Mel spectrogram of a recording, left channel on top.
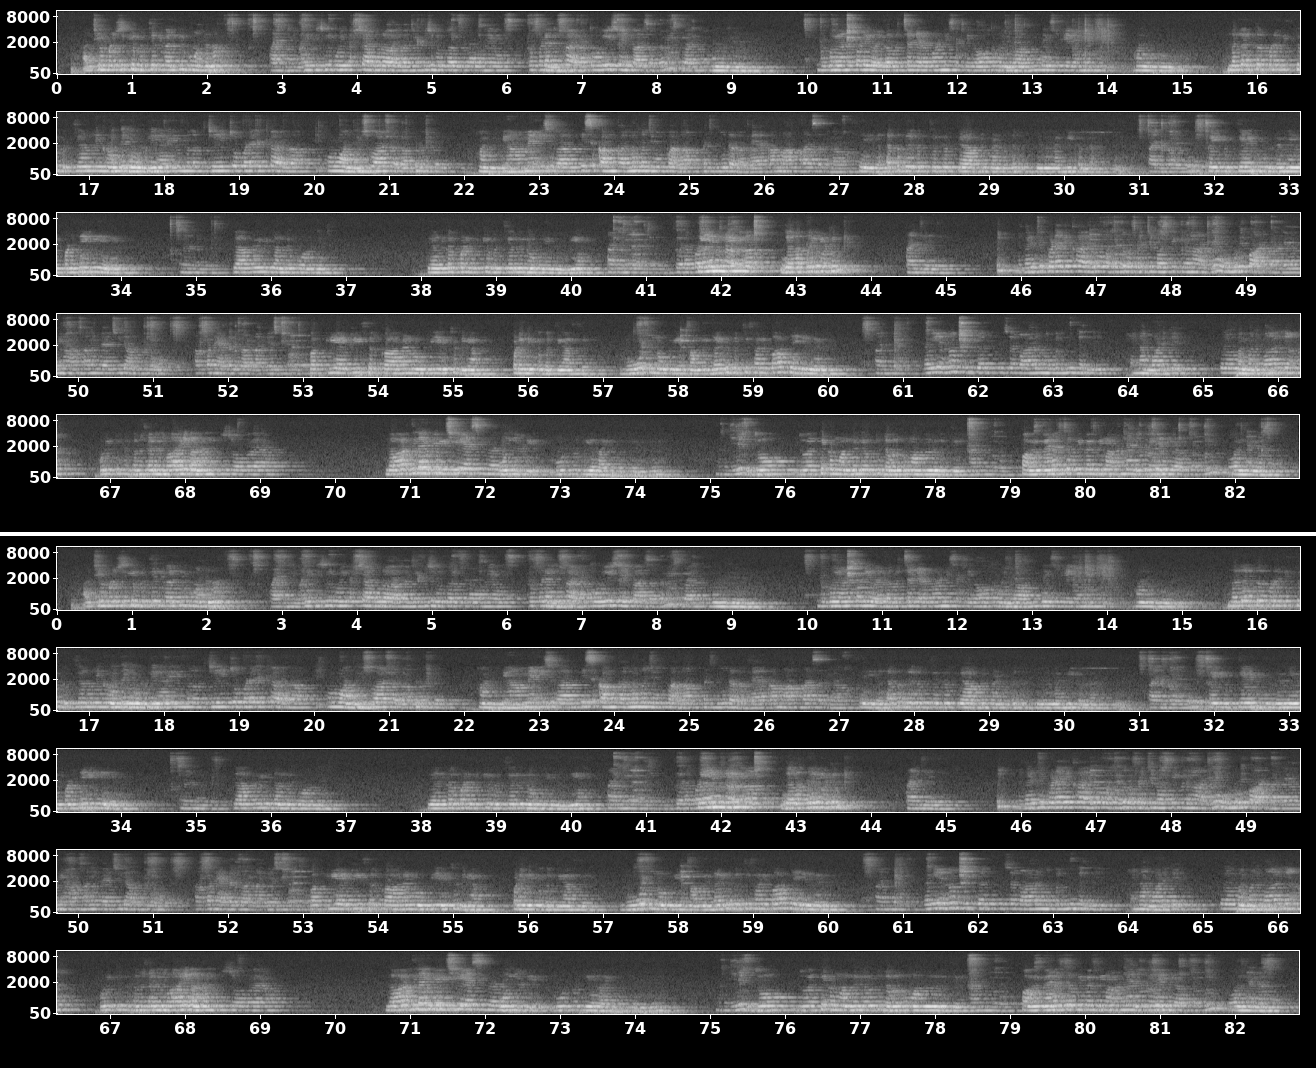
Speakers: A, on the left; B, on the left.
A: ਅੱਜ ਕੱਲ ਪੜ੍ਹੇ
B: ਕੁਛ
A: ਲਿਖੇ ਬੱਚੇ ਦੀ ਵੈਲਿਊ ਬਹੁਤ
B: ਹਾਂ
A: ਹੇਨਾ।
B: ਹਾਂਜੀ, ਜੇ ਕਿਸੇ ਨੂੰ ਕੋਈ ਅੱਛਾ ਬੁਰਾ ਹੋਏਗਾ ਜੇ ਕਿਸੀਂ ਕੋਈ ਗਲਤ ਬੋਲ ਰਹੇ ਹੋ ਕੋਈ ਪੜਾ
A: ਹਾਂਜੀ
B: ਲਿਖਾ ਹੋਏਗਾ। ਉਹੀ ਸਹੀ ਕਰ ਸਕਦਾ ਨਾ ਇਸ ਗੱਲ ਨੂੰ
A: ਹਾਂਜੀ ਹਾਂਜੀ
B: ਜੇ ਕੋਈ ਅਨਪੜ੍ਹ ਹੀ ਹੋਏਗਾ ਬ ਬੱਚਾ ਜਿਹੜਾ ਪੜ੍ਹ ਨੀ ਸਕੇਗਾ ਉਹ ਤਾਂ ਕੋਈ
A: ਹਾਂਜੀ
B: ਜਵਾਬ ਨੀ ਦੇ ਸਕੇਗਾ ਹੁਣੇ।
A: ਹਾਂਜੀ ਹਾਂਜੀ ਨਲਨ ਕੱਪੜੇ ਦੀ ਕੇ ਬੱਚਿਆਂ
B: ਇੱਕ
A: ਵੀ ਨੌਕਰੀਆਂ
B: ਬੰਦੇ ਨੂੰ
A: ਮਿਲਦੀਆਂ
B: ਆਪਣੇ ਉੱਤੇ ਮਤਲਬ ਜੇ ਜੋ ਪੜ੍ਹਿਆ ਲਿਖਿਆ ਹੋਏਗਾ ਉਹਨੂੰ
A: ਹਾਂਜੀ
B: ਆਤਮ ਵਿਸ਼ਵਾਸ ਹੋਏਗਾ ਆਪਣੇ ਉੱਤੇ।
A: ਹਾਂਜੀ
B: ਤੇ
A: ਹਾਂਜੀ
B: ਹਾਂ, ਮੈਂ
A: ਇਹ
B: ਇਸ
A: ਤੇ ਹੈ।
B: ਗੱਲ ਇਸ ਕੰਮ ਕਰਨ ਨੂੰ ਮਜ਼ਬੂਬ ਹੈਗਾ, ਮਜ਼ਬੂਤ ਹੈਗਾ ਮੈਂ ਕੰਮ ਆਪ ਕਰ ਸਕਣਾ ਵਾਂ।
A: ਸਹੀ ਹੈ, ਆਪਦੇ ਬੱਚੇ ਦੇ ਉੱਤੇ ਆਪ ਡਿਪੈਂਡ ਹੁੰਦੇ ਕੀ ਕਰਨਾ ਬੱਚੇ
B: ਹਾਂਜੀ ਹਾਂਜੀ
A: ਨੂੰ ਕਈ ਬੱਚੇ ਹੁੰਦੇ ਨੇ ਪੜ੍ਹਦੇ ਹੀ ਨਹੀਂ ਹੈਗੇ।
B: ਹੂ,,,
A: ਆਪਾਂ ਨੀ ਜਾਂਦੇ ਕੋਲਜ ਚ ਤੇ ਅੱਜ ਕੱਲ ਪੜ੍ਹੇ ਲਿਖੇ ਬੱਚਿਆਂ ਨੂੰ ਹੀ ਨੌਕਰੀਆਂ ਮਿਲਦੀਆਂ।
B: ਹਾਂਜੀ, ਹਾਂਜੀ। ਜਿਹੜਾ ਪੜ੍ਹਿਆ
A: ਕਈਆਂ
B: ਲਿਖਿਆ
A: ਨੂੰ ਨਹੀਂ
B: ਹੋਏਗਾ
A: ਵੀ
B: ਉਹ
A: ਜ਼ਿਆਦਾ
B: ਵੱਡੀੇ
A: ਪੜ੍ਹੇ
B: ਤੋਂ
A: ਲਿਖੇ
B: ਵੱਡ ਹਾਂਜੀ ਹਾਂਜੀ। ਬਈ ਜੋ ਪੜਿਆ ਲਿਖਿਆ ਹੋਏਗਾ ਉਹ ਵੱਡੇ ਤੋਂ ਵੱਡੇ ਚੁਣੌਤੀ ਕਿਉਂ ਨਾ ਆ ਜਾਵੇ ਉਹਨੂੰ ਵੀ ਪਾਰ ਕਰ ਲੇਗਾ ਵੀ ਹਾਂ ਸਾਨੂੰ ਤੇ ਚੀਜ਼ ਆਉਂਦੀ ਹੈ ਆਪਾਂ ਤੇ ਹੈਂਡਲ ਕਰ ਲਾਂਗੇ ਇਸ ਚੀਜ਼ ਨੂੰ।
A: ਕੀ ਹੈ ਕਿ ਸਰਕਾਰ ਨੇ ਨੌਕਰੀਆਂ ਨਹੀਂ ਛੱਡੀਆਂ। ਪੜ੍ਹੇ ਲਿਖੇ ਬੱਚਿਆ ਵਾਸਤੇ ਬਹੁਤ
B: ਹਾਂਜੀ-ਹਾਂਜੀ-ਹਾਂਜੀ
A: ਨੌਕਰੀਆਂ ਕੰਮ ਨੇ ਤਾਂਹੀ ਤੇ ਬੱਚੇ ਸਾਰੇ ਬਾਹਰ ਜਾਈ ਜਾਂਦੇ ਨੇ।
B: ਹਾਂਜੀ ਉਹੀ ਹੈ ਨਾ ਜਦ ਸਰਕਾਰ ਨੌਕਰੀ ਨੀ ਦਿੰਦੀ। ਇੰਨਾ
A: ਹਾਂਜੀ
B: ਪੜ ਕੇ ਵੀ ਫਿਰ ਉਹ ਲੋਕਾਂ
A: ਹਾਂਜੀ
B: ਨੇ
A: ਹਾਂਜੀ
B: ਬਾਹਰ ਹੀ ਜਾਣਾ
A: ਉਹੀ ਤੇ ਫਿਰ ਬੱਚਿਆਂ
B: ਉਹਨੇ ਕਹਿਣਾ
A: ਨੇ
B: ਜੀ
A: ਬਾਹਰ ਹੀ ਜਾਣਾ
B: ਕੋਈ ਗੱਲ ਨਹੀਂ ਜੋਬ ਵਗੈਰਾ।
A: ਲੱਲੇ
B: ਬਾਹਰ ਦੀ
A: ਤੇ
B: ਲਾਈਫ
A: ਨੌਕਰੀ
B: ਵੀ ਅੱਛੀ ਐਸੀ ਗੱਲ
A: ਬਹੁਤ
B: ਨੀ
A: ਵਧੀਆ
B: ਹੈ
A: ਬਹੁਤ ਵਧੀਆ ਲਾਈਫ ਉੱਥੇ ਦੀ ਤੇ।
B: ਹਾਂਜੀ।
A: ਜੋ ਜੋ ਇੱਥੇ ਕਮਾਉਂਦੇ ਨੇ ਉੱਥੇ ਡਬਲ ਕਮਾਉਂਦੇ ਨੇ ਬੱਚੇ।
B: ਹਾਂਜੀ, ਹਾਂਜੀ,
A: ਭਾਵੇਂ
B: ਹਾਂਜੀ, ਮਿਹਨਤ
A: ਕਰਨੀ ਪੈਂਦੀ
B: ਭਾਵੇ
A: ਹੈ
B: ਮਿਹਨਤ
A: ਬੱਚਿਆਂ
B: ਫਿਰ
A: ਨੂੰ
B: ਹੀ ਉਥੇ ਦੀ ਬਹੁਤ
A: ਹਾਂਜੀ
B: ਮਿਹਨਤ ਹੈ।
